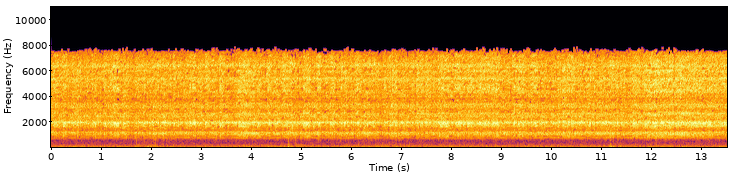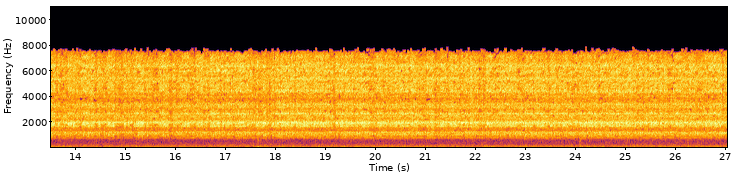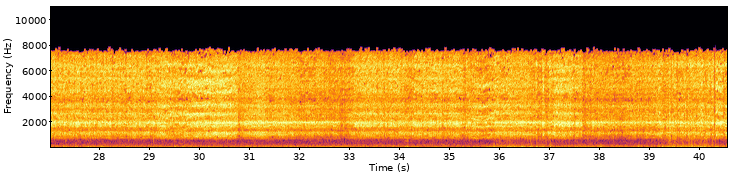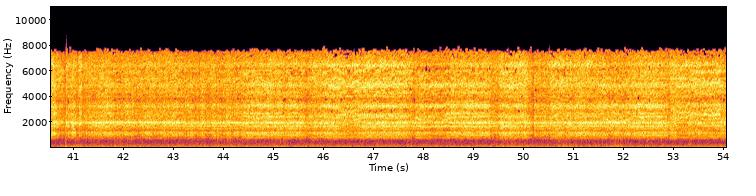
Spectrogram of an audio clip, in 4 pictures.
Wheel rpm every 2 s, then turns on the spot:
240, 230, 230, 240, 230, 230, 230, 230, 230, 230, 230, 230, 230, 230, 220, 230, 230, 220, 230, 230, 230, 220, 220, 210, 220, 210, 160.
none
